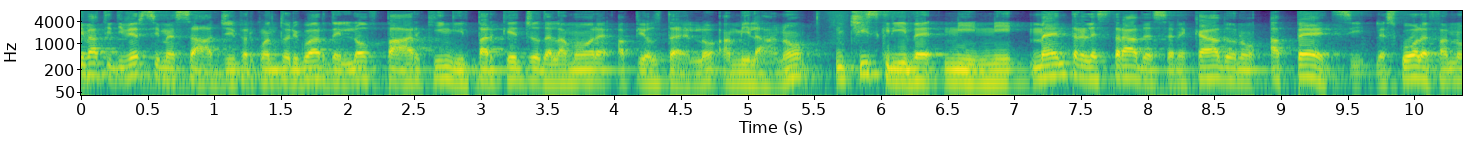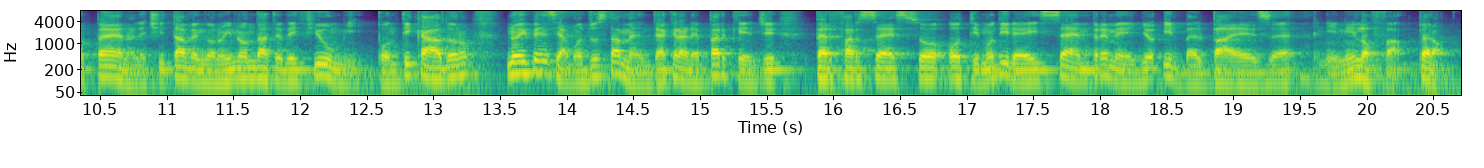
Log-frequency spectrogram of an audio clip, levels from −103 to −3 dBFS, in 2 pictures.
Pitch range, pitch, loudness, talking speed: 100-115 Hz, 105 Hz, -13 LUFS, 175 wpm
